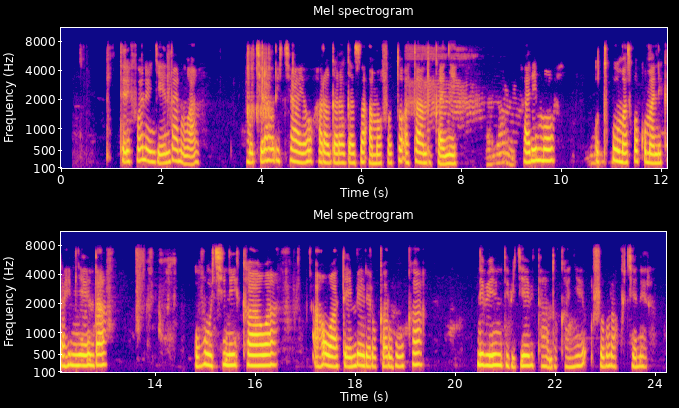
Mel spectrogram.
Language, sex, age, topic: Kinyarwanda, female, 36-49, finance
